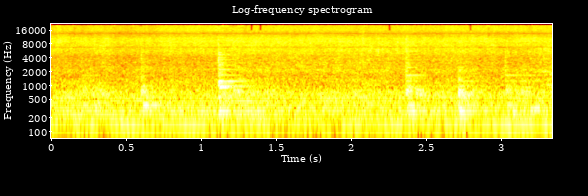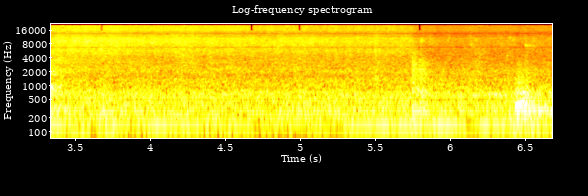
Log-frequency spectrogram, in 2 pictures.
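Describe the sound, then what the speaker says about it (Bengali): Steady crackling sizzle of onions frying in hot oil, with occasional scraping clicks of a utensil stirring the pan. "আমার পেঁয়াজটা ভাজা হয়ে গেছে"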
